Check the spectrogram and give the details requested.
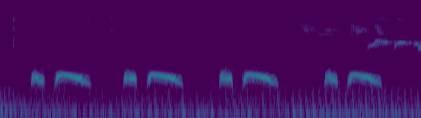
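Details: Spotted dove kept as a decoy bird, cooing in steady two-part phrases, a clipped first note then a drawn-out descending coo, four phrases in quick succession, faint high twittering of other birds behind.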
